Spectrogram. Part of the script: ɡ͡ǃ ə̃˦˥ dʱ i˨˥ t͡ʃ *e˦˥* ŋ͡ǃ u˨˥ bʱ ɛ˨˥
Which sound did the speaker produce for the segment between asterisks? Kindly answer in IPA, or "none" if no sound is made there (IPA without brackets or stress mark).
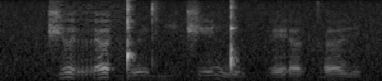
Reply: e˦˥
